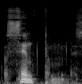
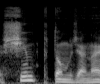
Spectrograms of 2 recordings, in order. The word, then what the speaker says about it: symptom: そういう時にセンプトムです。ただ発音がですね、上記の音にしないようにしてください。死じゃないです。背の口で言います。発音記号を見てください。 S だから。そうすると背の口で巣ですからセンプトムと発音します。いいですか？シンプトムじゃないですよ。センプトムです。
